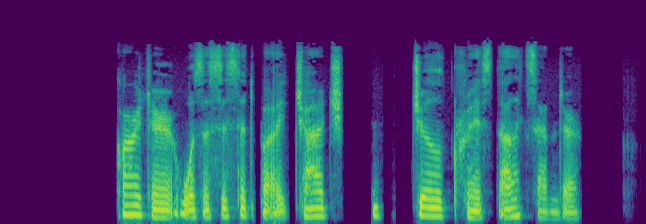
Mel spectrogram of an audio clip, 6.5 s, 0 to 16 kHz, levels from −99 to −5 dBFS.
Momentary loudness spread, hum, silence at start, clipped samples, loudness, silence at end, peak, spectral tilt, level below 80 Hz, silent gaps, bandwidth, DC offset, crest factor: 12 LU; none; 1.15 s; under 0.1%; -20 LUFS; 0.7 s; -2 dBFS; -5.5 dB/octave; -56 dBFS; 2.90-2.95 s, 3.44-3.71 s, 3.83-4.11 s; 8 kHz; under 0.1%; 18 dB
